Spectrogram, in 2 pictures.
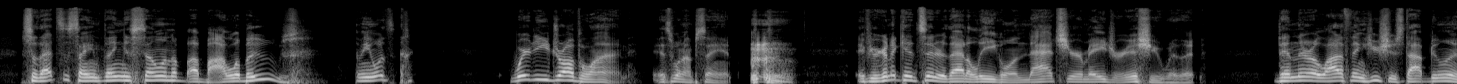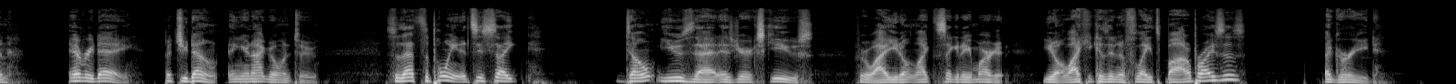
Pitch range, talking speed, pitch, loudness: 110-160 Hz, 190 wpm, 130 Hz, -20 LUFS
